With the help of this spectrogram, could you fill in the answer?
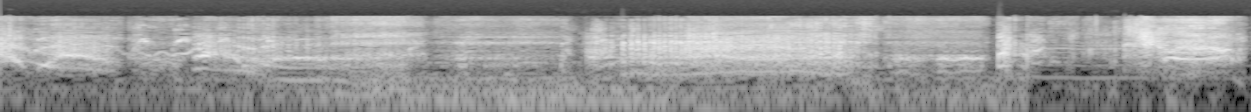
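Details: A pet dog making funny vocal sounds: a rough, drawn-out run of growly, yipping noises that rise and fall over several seconds, with brief pauses and human voices underneath.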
